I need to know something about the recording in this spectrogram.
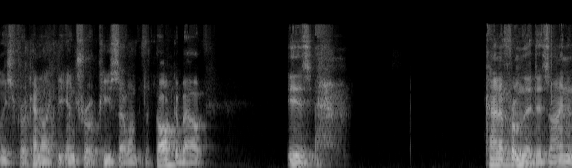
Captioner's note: sighs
